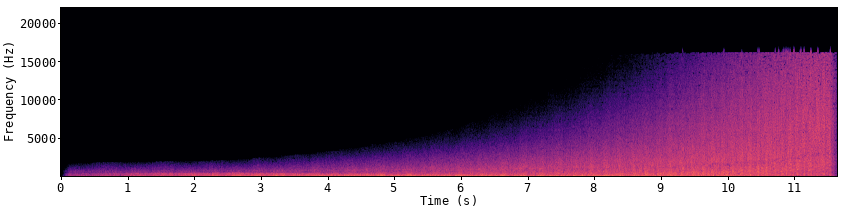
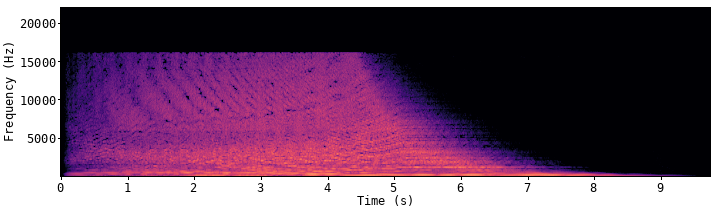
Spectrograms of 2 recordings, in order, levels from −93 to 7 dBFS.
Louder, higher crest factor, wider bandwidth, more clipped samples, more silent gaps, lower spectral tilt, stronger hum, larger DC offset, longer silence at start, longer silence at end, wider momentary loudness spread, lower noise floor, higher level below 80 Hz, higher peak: second, -28 LUFS vs -23 LUFS; about the same, 18 dB vs 18 dB; about the same, 16.5 kHz vs 16.5 kHz; neither; neither; about the same, -3.5 dB/octave vs -3.5 dB/octave; neither; neither; about the same, 0.1 s vs 0.15 s; second, 0 s vs 1.15 s; about the same, 16 LU vs 16 LU; second, -49 dBFS vs -70 dBFS; first, -36 dBFS vs -56 dBFS; about the same, -10 dBFS vs -8 dBFS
